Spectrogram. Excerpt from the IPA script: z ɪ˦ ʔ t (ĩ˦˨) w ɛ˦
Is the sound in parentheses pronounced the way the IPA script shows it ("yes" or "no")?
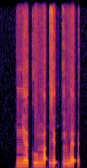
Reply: yes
